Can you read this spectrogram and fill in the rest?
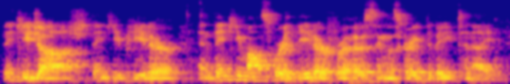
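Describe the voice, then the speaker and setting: A man from Italy running for city council, giving a smooth, prepared self-introduction. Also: medium pitch, moderate pace. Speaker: political candidate. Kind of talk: opening statement at a debate. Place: theater stage before a live audience. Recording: echoey theater from far off.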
